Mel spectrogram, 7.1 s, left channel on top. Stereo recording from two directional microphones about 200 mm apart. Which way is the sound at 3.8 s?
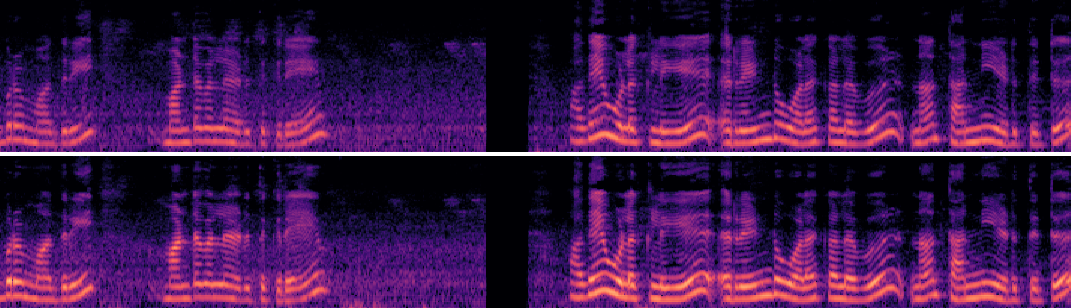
20° right (ahead or behind).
